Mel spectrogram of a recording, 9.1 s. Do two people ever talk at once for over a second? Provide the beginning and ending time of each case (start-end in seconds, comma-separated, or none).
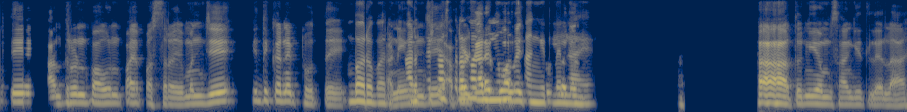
3.9-5.8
